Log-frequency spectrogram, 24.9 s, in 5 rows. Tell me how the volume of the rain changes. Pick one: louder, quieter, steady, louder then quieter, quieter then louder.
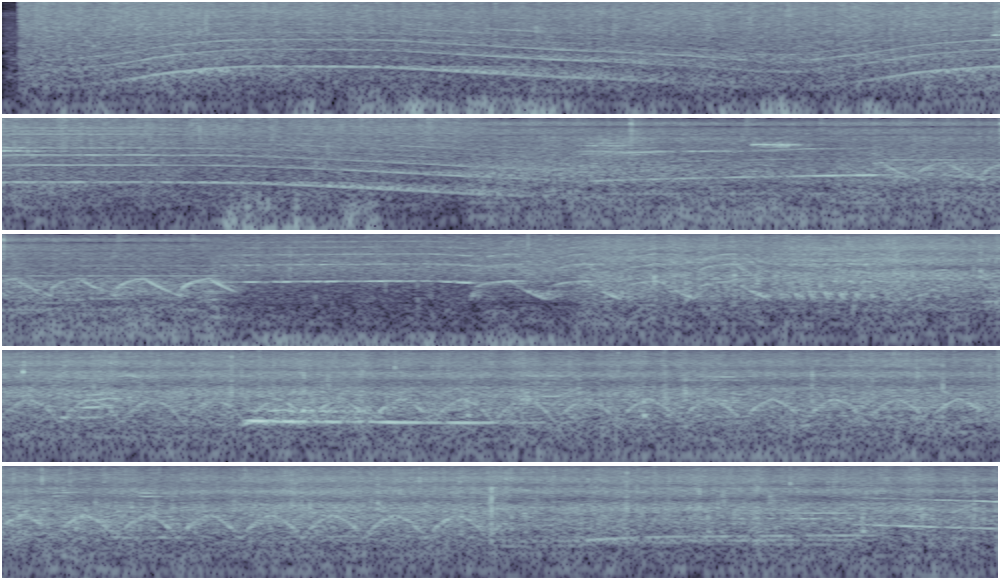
steady.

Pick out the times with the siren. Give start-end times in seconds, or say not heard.
0.0-24.8.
